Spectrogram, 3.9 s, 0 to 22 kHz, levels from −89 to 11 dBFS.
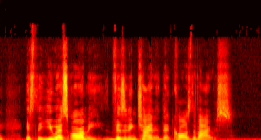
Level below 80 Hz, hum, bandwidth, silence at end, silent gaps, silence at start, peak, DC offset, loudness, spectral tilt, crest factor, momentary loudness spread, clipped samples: -62 dBFS; none; 18 kHz; 0.5 s; none; 0 s; -4 dBFS; under 0.1%; -21 LUFS; -3.5 dB/octave; 18 dB; 13 LU; under 0.1%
